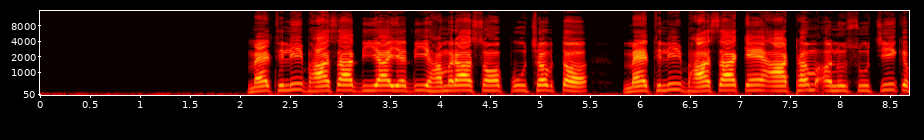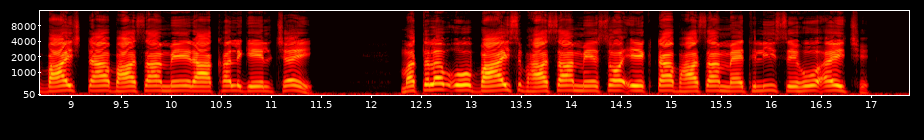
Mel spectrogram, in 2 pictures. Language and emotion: Maithili, neutral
